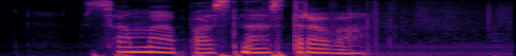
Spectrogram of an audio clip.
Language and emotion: Russian, neutral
